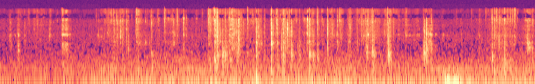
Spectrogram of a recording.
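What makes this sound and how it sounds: A black blade scrapes and carves shavings off a solid white rectangular bar of soap held in the hand. The result is a quiet run of dry, crisp scratching and crackling, made of many short, bright clicks that grow busier and louder through the middle before easing off.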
